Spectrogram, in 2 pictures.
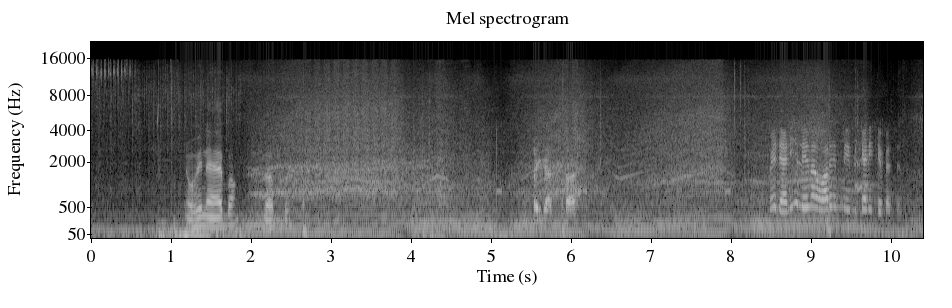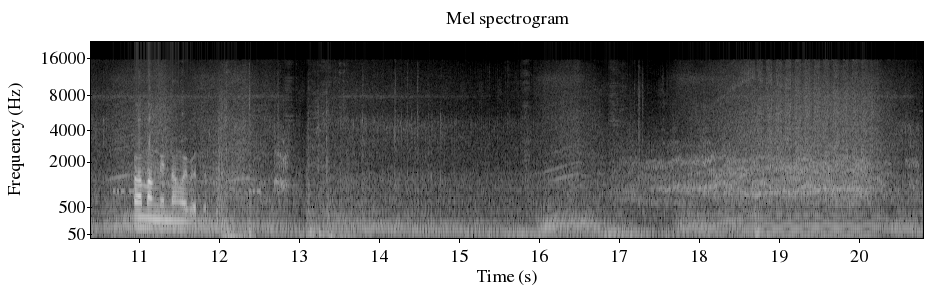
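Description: A car engine revs up and down as it drives.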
